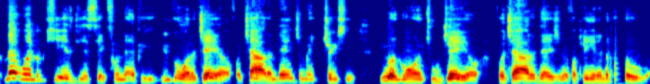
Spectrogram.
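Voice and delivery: normal talking voice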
